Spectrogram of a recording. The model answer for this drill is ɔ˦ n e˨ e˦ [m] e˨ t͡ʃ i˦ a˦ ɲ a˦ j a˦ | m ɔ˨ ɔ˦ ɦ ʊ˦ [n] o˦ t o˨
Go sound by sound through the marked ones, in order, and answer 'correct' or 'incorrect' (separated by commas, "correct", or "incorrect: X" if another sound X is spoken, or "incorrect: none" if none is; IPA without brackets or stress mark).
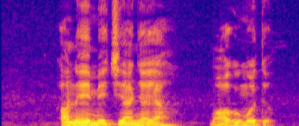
correct, incorrect: m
